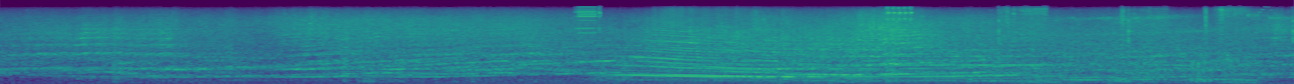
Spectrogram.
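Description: Racing car engines whine steadily, rising and falling in pitch as the cars pass.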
